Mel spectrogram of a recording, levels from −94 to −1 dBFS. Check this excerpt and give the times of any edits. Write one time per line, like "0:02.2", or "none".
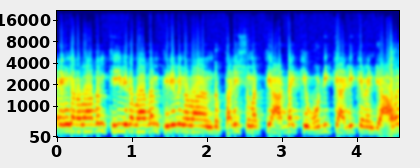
none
